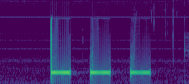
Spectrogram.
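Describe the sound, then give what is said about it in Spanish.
Busy tone after a dropped phone call: three short, steady, mid-pitched beeps at an even rhythm, each separated by a brief silence, heard alone and clearly. “¿se cortó la llamada? A ver, vamos a ver, vamos a intentarla nuevamente.”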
